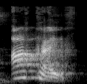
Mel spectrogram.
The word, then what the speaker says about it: archive: pronounce it as ker as an architect not uh like chair as in church we pronounce this as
